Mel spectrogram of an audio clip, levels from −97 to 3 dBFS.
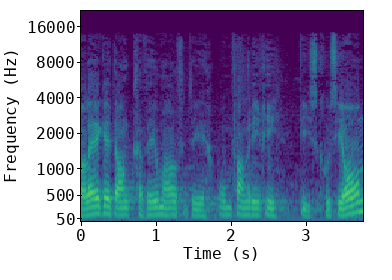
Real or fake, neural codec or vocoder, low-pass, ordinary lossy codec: real; none; 14.4 kHz; MP3, 64 kbps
